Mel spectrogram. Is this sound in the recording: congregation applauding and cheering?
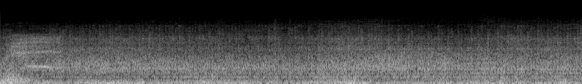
no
